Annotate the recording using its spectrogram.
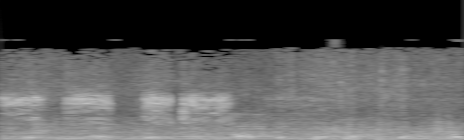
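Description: Indistinct voices, likely team radio chatter, over steady race-track background noise.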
